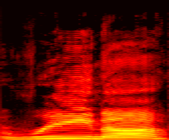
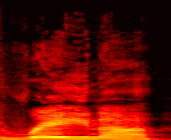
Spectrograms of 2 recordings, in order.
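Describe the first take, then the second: First: The first syllable sounds like 'ree'. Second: The first syllable sounds like 'ray'. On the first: The speaker calls it wrong. "Most people do count uh, pronounce it Rena" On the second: The speaker calls it right. "but it is Reina, like a sunshine bit of light"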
